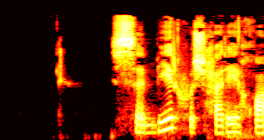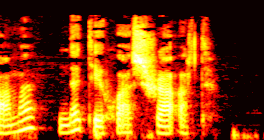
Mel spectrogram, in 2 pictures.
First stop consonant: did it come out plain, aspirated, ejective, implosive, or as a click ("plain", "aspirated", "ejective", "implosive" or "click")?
plain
